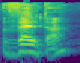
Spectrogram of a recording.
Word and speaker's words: delta: And remember, different to how you pronounced delta, which is there and then, this is th, not the, it's th.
